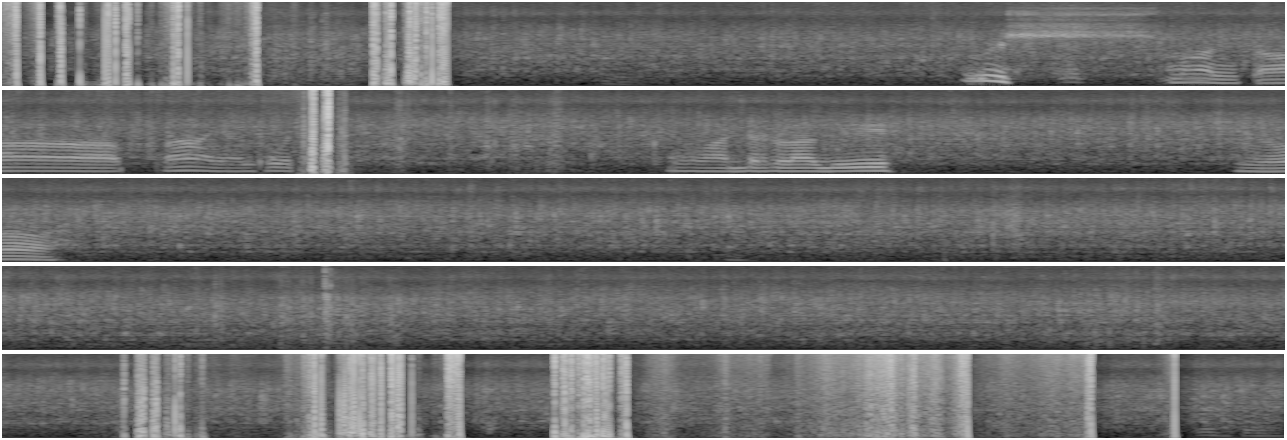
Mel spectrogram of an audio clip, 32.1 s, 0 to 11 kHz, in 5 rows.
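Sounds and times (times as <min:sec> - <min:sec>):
loud irregular crackling bursts: 0:00.0 - 0:02.3, 0:07.8 - 0:08.2, 0:26.2 - 0:31.6
stream water running: 0:00.0 - 0:32.0.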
